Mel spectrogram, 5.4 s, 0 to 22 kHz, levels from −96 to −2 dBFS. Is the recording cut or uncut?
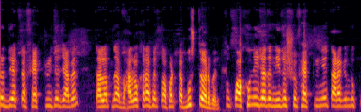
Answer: cut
